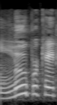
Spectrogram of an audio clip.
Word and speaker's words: lubricate: Now, lubricate here is, the stress goes right here on the first syllable, lubricate.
